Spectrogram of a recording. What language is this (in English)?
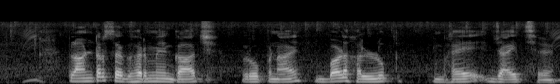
Maithili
